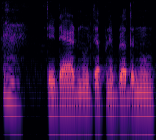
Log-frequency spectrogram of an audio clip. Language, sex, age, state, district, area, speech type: Punjabi, male, 18-30, Punjab, Amritsar, rural, spontaneous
